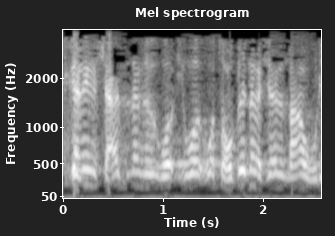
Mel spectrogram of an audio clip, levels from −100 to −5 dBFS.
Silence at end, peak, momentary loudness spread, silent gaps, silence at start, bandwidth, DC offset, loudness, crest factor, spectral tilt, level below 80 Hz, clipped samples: 0 s; 0 dBFS; 5 LU; none; 0 s; 4 kHz; 0.4%; -14 LUFS; 14 dB; -7 dB/octave; -58 dBFS; 0.3%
